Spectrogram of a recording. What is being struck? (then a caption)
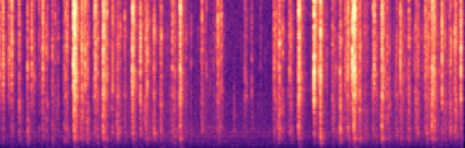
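Plastic computer keyboard. Long painted nails of both hands type fast on a pink low-profile plastic computer keyboard with white keys resting on a wooden desk. A rapid stream of short, bright, clicky key taps with almost no low end, easing into a brief lull near the middle before the quick typing resumes.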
